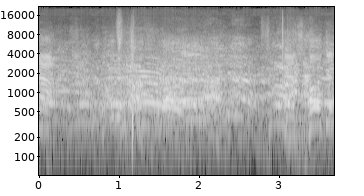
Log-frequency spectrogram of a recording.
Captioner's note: crowd cheering; wrestlers grunting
